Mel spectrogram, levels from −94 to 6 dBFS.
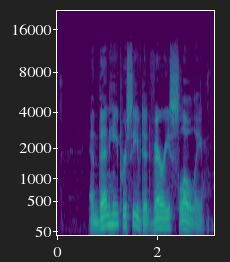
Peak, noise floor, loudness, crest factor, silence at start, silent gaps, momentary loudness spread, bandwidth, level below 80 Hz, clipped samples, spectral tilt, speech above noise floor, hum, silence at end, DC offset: -18 dBFS; -84 dBFS; -39 LUFS; 22 dB; 0.65 s; none; 10 LU; 13.5 kHz; -70 dBFS; under 0.1%; -5 dB/octave; 45 dB; none; 0.2 s; under 0.1%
